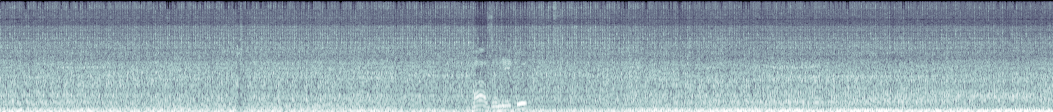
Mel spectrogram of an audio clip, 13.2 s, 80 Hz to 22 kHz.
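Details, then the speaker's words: 2012 Mercedes Sprinter 519, 3.0 diesel 140 kW, 6-speed manual, 393 thousand km; starts softly after glow light goes out, low even idle rumble with no smoke. Normal idle. "заводимо м'яко автомобіль завівся невеликі обороти Подивіться чисто м'яко працює 393 пробігу"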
